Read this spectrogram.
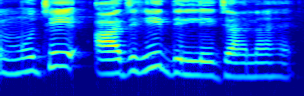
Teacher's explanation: आज ही जो शब्द है इस पर बलाघात है, अर्थात इसको हम जोर दे के थोड़ा सा बोलते हैं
